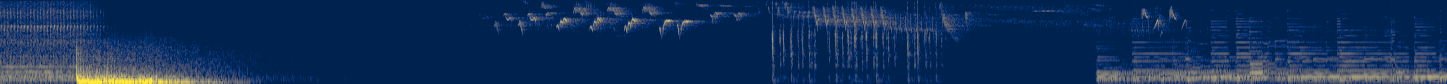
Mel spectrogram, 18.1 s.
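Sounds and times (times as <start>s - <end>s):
birds chirping: 5.8s - 15.0s
guitar music: 13.7s - 18.0s.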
